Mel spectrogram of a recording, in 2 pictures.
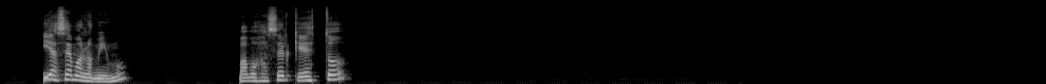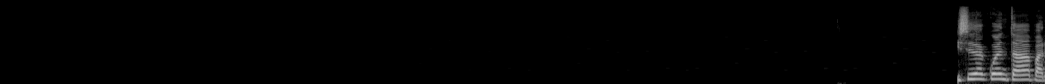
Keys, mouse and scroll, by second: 0.5-1.4 scroll down 2, 0.9 middle click, 3.1 click, 5.0 click, 5.6-6.2 scroll up 8, 6.2 middle click, 6.7-7.5 scroll up 2, 7.5 scroll up 1, 7.7 middle click, 8.3-9.0 scroll up 1, 9.0 scroll up 1, 9.7 click, 11.5 click, 16.6 click, 19.6-20.0 scroll down 3, 20.0 middle click.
